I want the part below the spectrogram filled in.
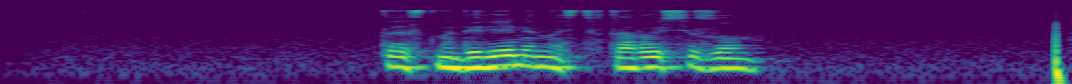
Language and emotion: Russian, neutral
